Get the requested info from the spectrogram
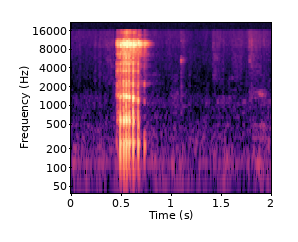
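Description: A single short, low 'um' from a man's voice, a hesitation sound lasting about a third of a second; the rest is near silence.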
